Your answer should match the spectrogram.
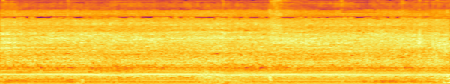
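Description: Brush cutter engine running steadily at working speed while its weeder head churns through soil between crop rows.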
